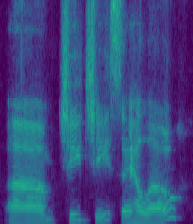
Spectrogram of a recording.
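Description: Relaxed man hosting a podcast. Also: on the high side, takes it slowly, no echo. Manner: relaxed, with frequent ums and uhs. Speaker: podcast host. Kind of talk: podcast discussion and scripture reading.

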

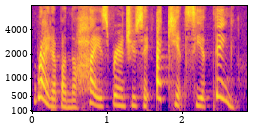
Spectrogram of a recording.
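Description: A woman's voice: a little high, big pitch swings, normal speed, husky. A woman voicing a fat, greedy aunt in a storybook reading, with a plummy, gossipy manner. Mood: scheming. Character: greedy fat pulpy middle-aged aunt.

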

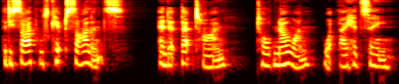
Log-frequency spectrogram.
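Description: Husky woman reading scripture slowly. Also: medium pitch, steady tone. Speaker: scripture reader.

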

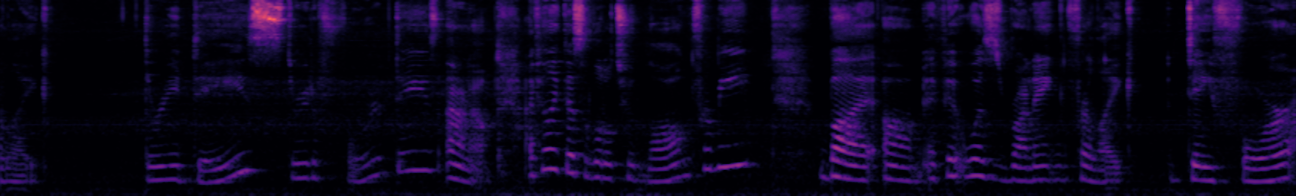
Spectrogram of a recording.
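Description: A woman's voice: mid-range voice, a little mellow, slight background noise. Chatty congested woman podcast host. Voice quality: slightly nasal, congested. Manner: chatty, swears freely, many fillers like "um" and "like". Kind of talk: casual chat.

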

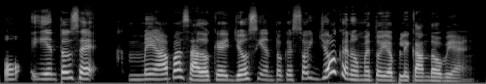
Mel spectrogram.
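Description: A woman's voice: on the high side, expressive, moderate pace, fairly bright tone, clean tone, no room sound, studio quality. A woman co-hosting a podcast, talking in a reflective, emphatic and encouraging way. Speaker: podcast co-host. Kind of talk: casual chat.

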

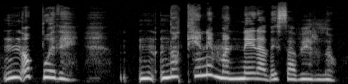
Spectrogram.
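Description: A woman's voice: sits high, expressive, slow, husky, no echo, exaggerated voice. A woman playing a defensive, indignant married war refugee in an audio drama. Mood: anxious, defiant.

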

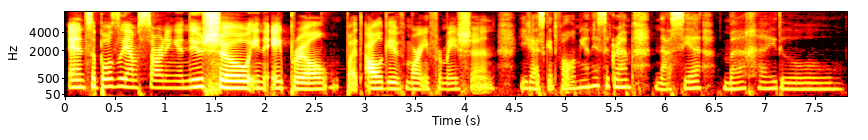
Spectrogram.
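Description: A woman's voice: medium pitch, fairly quick, few pauses, no echo, clean studio sound. Portuguese-accented woman, chatty comedian guest. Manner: animated, chatty, with frequent restarts. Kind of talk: casual chat.

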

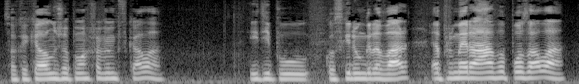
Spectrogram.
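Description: A young man with a European Portuguese accent and a fairly high voice. He talks very fast in casual, unscripted podcast chat, leaning on slang and filler words. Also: flat delivery, a bit bright, no echo. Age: young adult. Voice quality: slangy, filler-heavy speech. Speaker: podcast co-host.

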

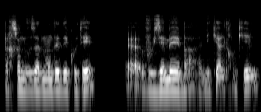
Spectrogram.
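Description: A man's voice: mid-range voice, level tone, moderate pace, gravelly, warm tone, husky, dull audio. A young man hosting his own podcast in a casual, provocative monologue, joking around in crude slang with lots of fillers and hesitations. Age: young adult. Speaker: podcast host.

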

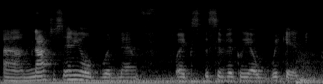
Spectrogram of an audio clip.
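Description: A woman's voice: on the low side, fairly even intonation, a little fast, background noise. A woman hosting a podcast, explaining and telling things in an informal, irreverent, sweary conversational style. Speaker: podcast host. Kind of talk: casual conversational storytelling and explaining.

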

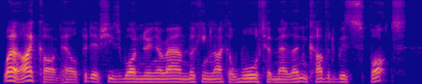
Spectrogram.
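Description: A man's voice: mid-range voice, sing-song, a little fast, gravelly, dry recording, clean studio sound, voice pushed up. A man voicing a witty, dismissive young man in a storybook reading, airy, mocking and irritable.

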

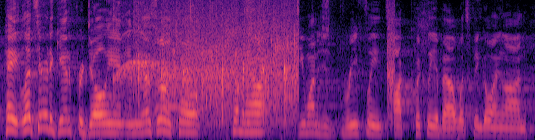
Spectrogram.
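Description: A man's voice: high voice, steady tone, a little fast, a loud crowd, heavy background noise. A man pastor hosting his church service, joking with the congregation and then praying earnestly, speaking on a stage with a handheld mic. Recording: reverberant hall with audience.

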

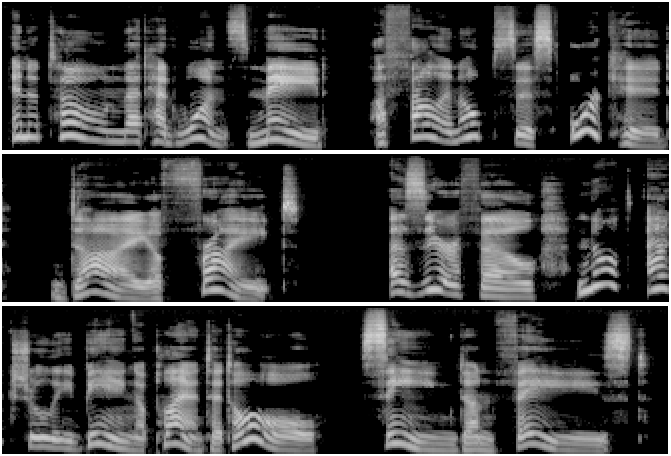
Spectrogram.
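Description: A woman narrating a scripted piece of fiction in an expressive storytelling manner. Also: mid-range voice, dry recording, clean studio sound.

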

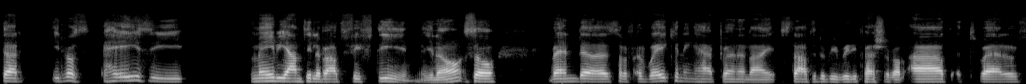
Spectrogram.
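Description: A man's voice: medium pitch, fairly even intonation, moderate pace, a little mellow, no room sound. A man from Switzerland, answering interview questions hesitantly with many fillers and restarts. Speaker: guest. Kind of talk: conversational interview.

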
